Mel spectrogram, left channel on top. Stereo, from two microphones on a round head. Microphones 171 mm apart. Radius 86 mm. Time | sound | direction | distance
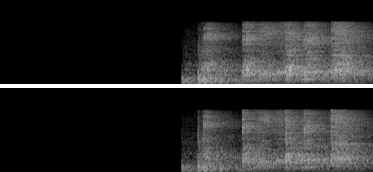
1.8 | a zipper | 65° right (ahead or behind) | 6 m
